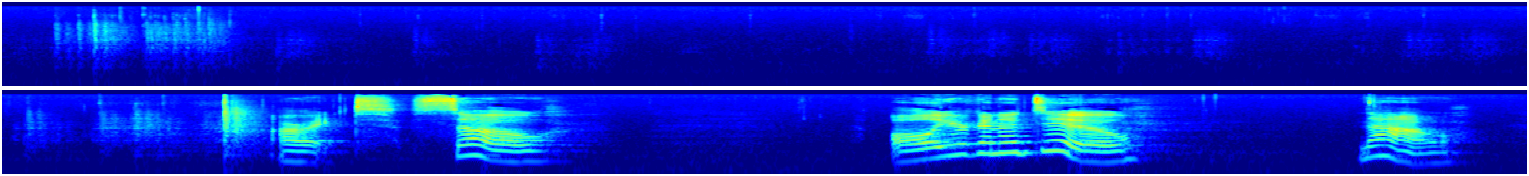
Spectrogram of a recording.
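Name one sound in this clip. Knitting needles click and yarn rustles softly.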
